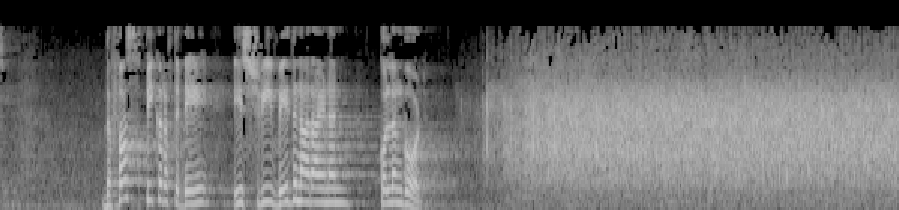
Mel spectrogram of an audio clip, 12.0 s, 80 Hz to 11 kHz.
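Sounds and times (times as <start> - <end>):
speech: 1.4 - 5.8
audience applause from a sizable crowd: 6.4 - 11.9.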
